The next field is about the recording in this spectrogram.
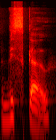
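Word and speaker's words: VSCO: one that's called called visco and more a hipster but it's still very good and since a hipster it's called v s c o but pronounced visco and the one you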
